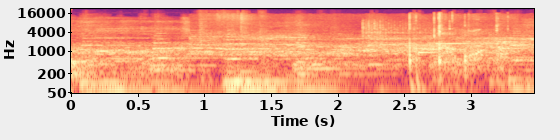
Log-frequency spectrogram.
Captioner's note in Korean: 잠시 후 tv 소리 들림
